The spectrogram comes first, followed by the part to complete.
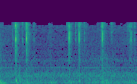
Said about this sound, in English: The sound you get when you're getting your hair cut, and you're there and you're happy and you're focused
